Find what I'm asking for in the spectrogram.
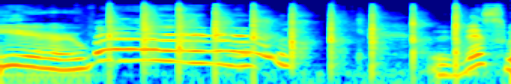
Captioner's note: clapping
